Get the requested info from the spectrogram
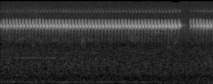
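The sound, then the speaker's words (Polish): A common grasshopper warbler reels in a continuous, high, insect-like trill, fast and mechanical, broken by one brief pause near the end. The song sounds clear against quiet background hiss. “Świerszczak ćwierka.”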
